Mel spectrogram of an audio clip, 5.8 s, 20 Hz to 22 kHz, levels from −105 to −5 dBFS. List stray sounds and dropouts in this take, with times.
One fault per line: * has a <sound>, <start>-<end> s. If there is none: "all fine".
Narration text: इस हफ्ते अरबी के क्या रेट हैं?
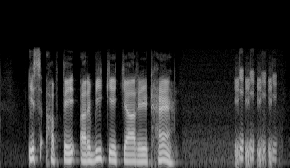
* has a laugh, 4.7-5.5 s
